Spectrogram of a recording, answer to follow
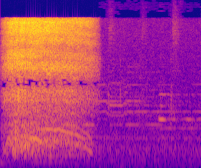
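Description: A loud sniff through the nose, about a second long, that stops sharply.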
